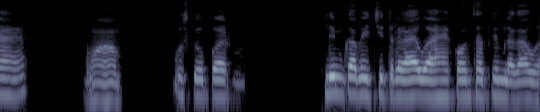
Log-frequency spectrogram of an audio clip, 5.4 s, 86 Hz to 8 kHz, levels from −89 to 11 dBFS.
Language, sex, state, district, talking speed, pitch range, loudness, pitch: Hindi, male, Bihar, Gopalganj, 190 wpm, 155-170 Hz, -36 LUFS, 160 Hz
